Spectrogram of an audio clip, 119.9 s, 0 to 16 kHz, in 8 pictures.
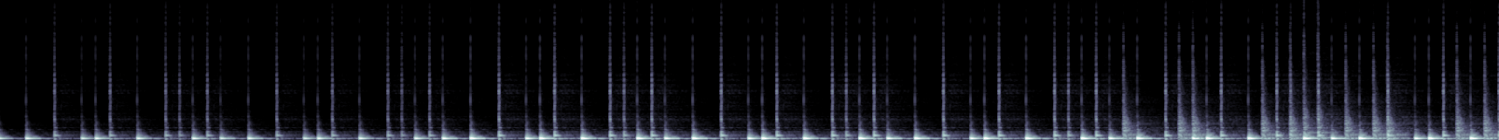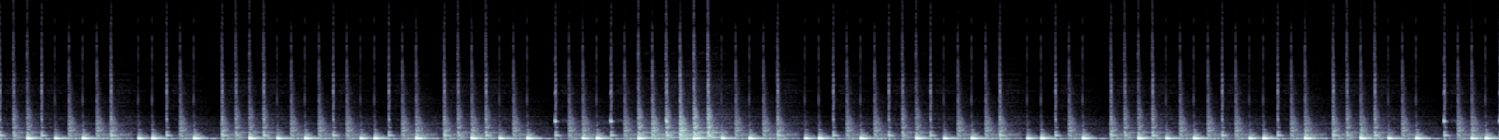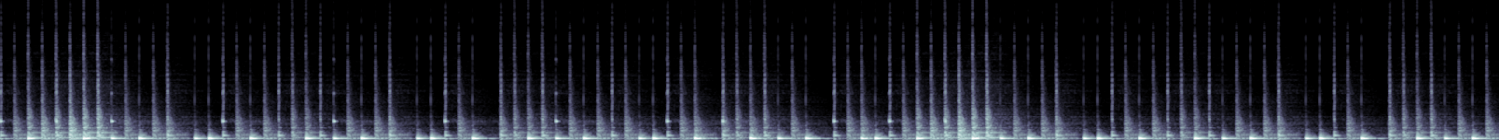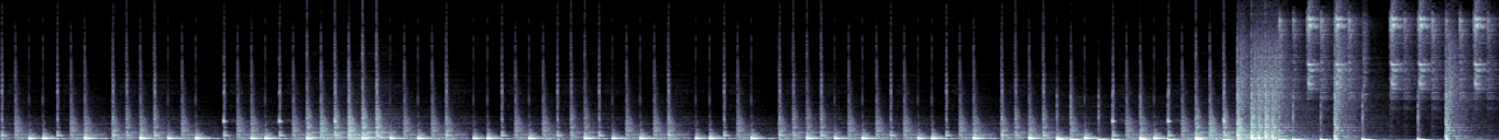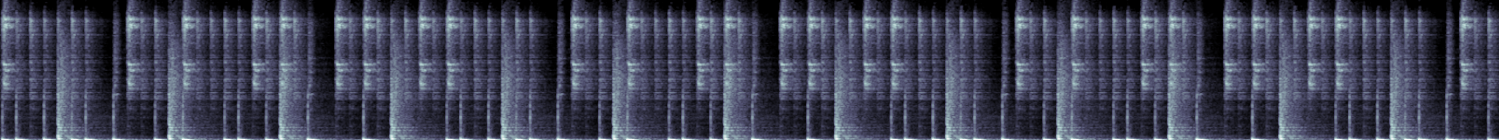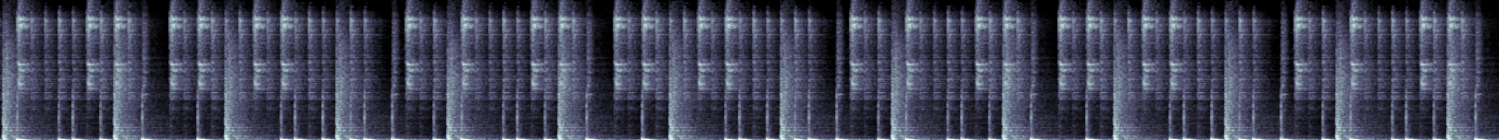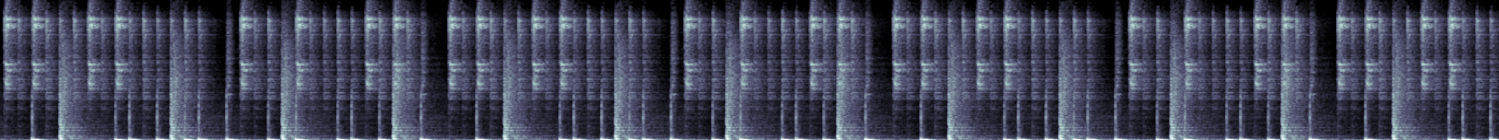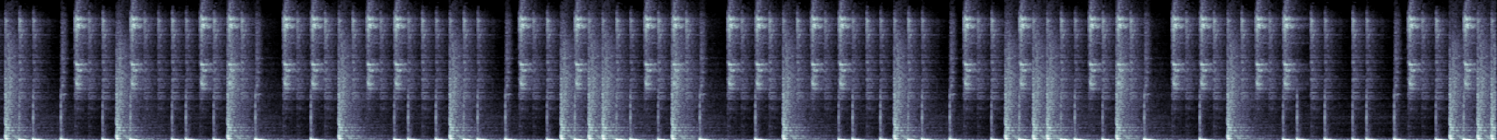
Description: MIDI Music File
DRUMTRK1.mp3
